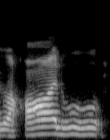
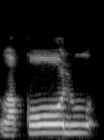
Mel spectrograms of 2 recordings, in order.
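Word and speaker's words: وقالوا: Jadi qa-nya di tengah-tengah tenggorokan, waqalu. Jangan lagi ada yang sebut waqulu, waqulu, jangan. Jadi sebutnya di sini waqalu lan tamassana.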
